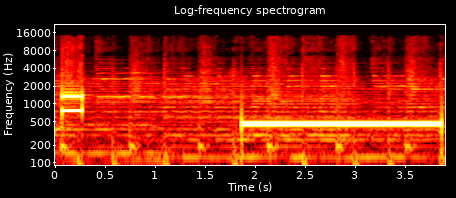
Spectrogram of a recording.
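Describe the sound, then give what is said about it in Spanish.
A single short, loud two-tone keypad beep from a phone being dialed, a quiet pause with faint background, then a steady, mid-pitched line tone that holds to the end. “Ahí está marcando.”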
